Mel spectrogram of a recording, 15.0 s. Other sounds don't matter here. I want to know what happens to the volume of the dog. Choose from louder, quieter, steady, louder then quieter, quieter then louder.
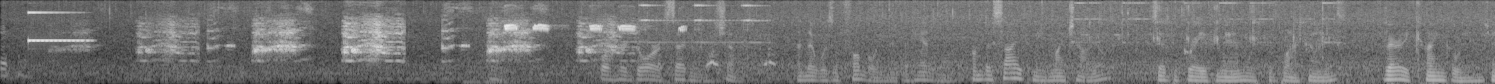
louder then quieter.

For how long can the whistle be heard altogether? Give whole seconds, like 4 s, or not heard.
2 s.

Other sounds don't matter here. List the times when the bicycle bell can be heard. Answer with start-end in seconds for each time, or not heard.
0.2-0.9, 6.3-7.7, 10.7-13.4.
